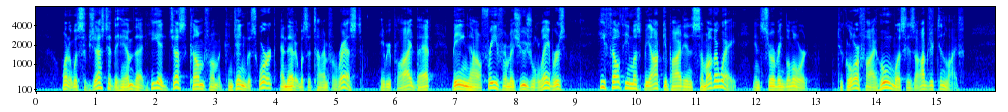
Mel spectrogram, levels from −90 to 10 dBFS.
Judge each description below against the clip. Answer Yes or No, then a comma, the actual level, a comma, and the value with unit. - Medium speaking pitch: No, low, 115 Hz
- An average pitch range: No, wide, 5.7 semitones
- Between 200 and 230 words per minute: Yes, fast, 205 wpm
